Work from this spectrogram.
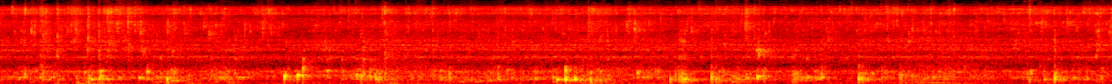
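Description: Bathroom sink tap running steadily while cold water is splashed on the face, a continuous hiss of flowing water with intermittent splashes.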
